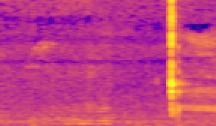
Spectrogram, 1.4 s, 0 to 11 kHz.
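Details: Single honey bee buzzing past with a wavering pitch over the colony's hum at a yellow hive with plastic frames, Australia, 9 October 2021, followed by a sharp click.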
